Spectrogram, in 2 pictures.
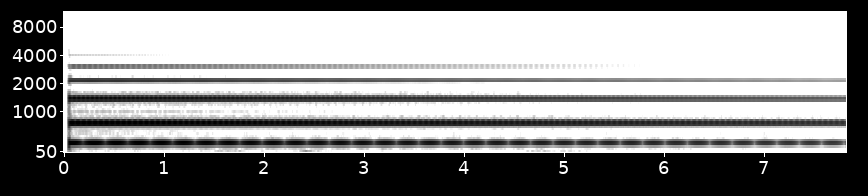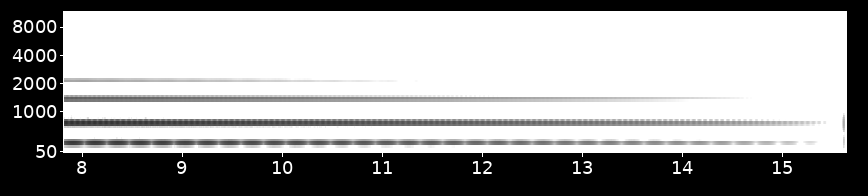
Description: Planetenton 1
Es ist eine Planetenklangschale Biorhythmus Geist aus einem kleinen Meisterbetrieb in Asien.
Im Sound-Player - Jetzt reinhören können Sie den Original-Ton genau dieser Schale anhören.
Lassen Sie die Klangschale mit dem kostenlosen Klöppel sanft erklingen und erfreuen Sie sich an der wohltuenden Wirkung Ihrer Biorhythmus Geist.
MaterialBronze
